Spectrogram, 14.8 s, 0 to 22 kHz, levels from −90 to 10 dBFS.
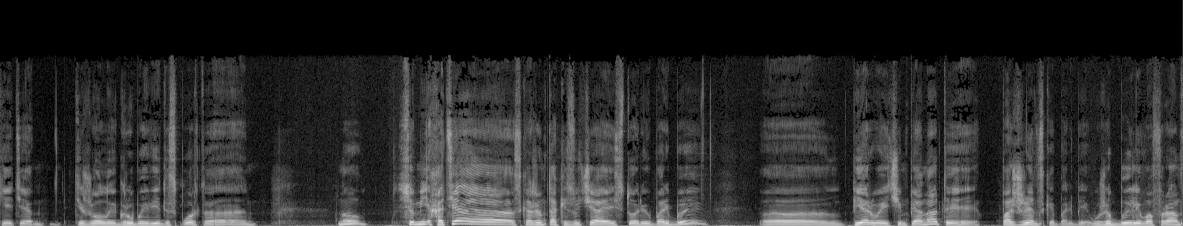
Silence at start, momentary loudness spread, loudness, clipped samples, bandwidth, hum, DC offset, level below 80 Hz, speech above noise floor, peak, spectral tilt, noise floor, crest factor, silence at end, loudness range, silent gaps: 0 s; 12 LU; -16 LUFS; under 0.1%; 17 kHz; none; under 0.1%; -40 dBFS; 29 dB; 0 dBFS; -6 dB/octave; -44 dBFS; 16 dB; 0 s; 4 LU; none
